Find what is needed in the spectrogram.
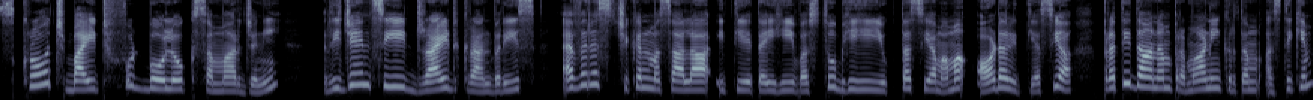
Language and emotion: Sanskrit, neutral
